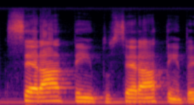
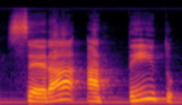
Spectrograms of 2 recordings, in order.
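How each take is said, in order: First: "será atento" with the two a's merged into one; fused "será atento"; joined vowels. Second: "será atento" slowly, a break between the two a's; slow, unjoined "será atento"; words kept separate. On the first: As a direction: glide from "será" into "atento" without a break. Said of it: "aí eu juntaria". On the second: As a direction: pull "será" and "atento" apart. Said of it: "se fosse assim". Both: Shown as a demonstration.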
